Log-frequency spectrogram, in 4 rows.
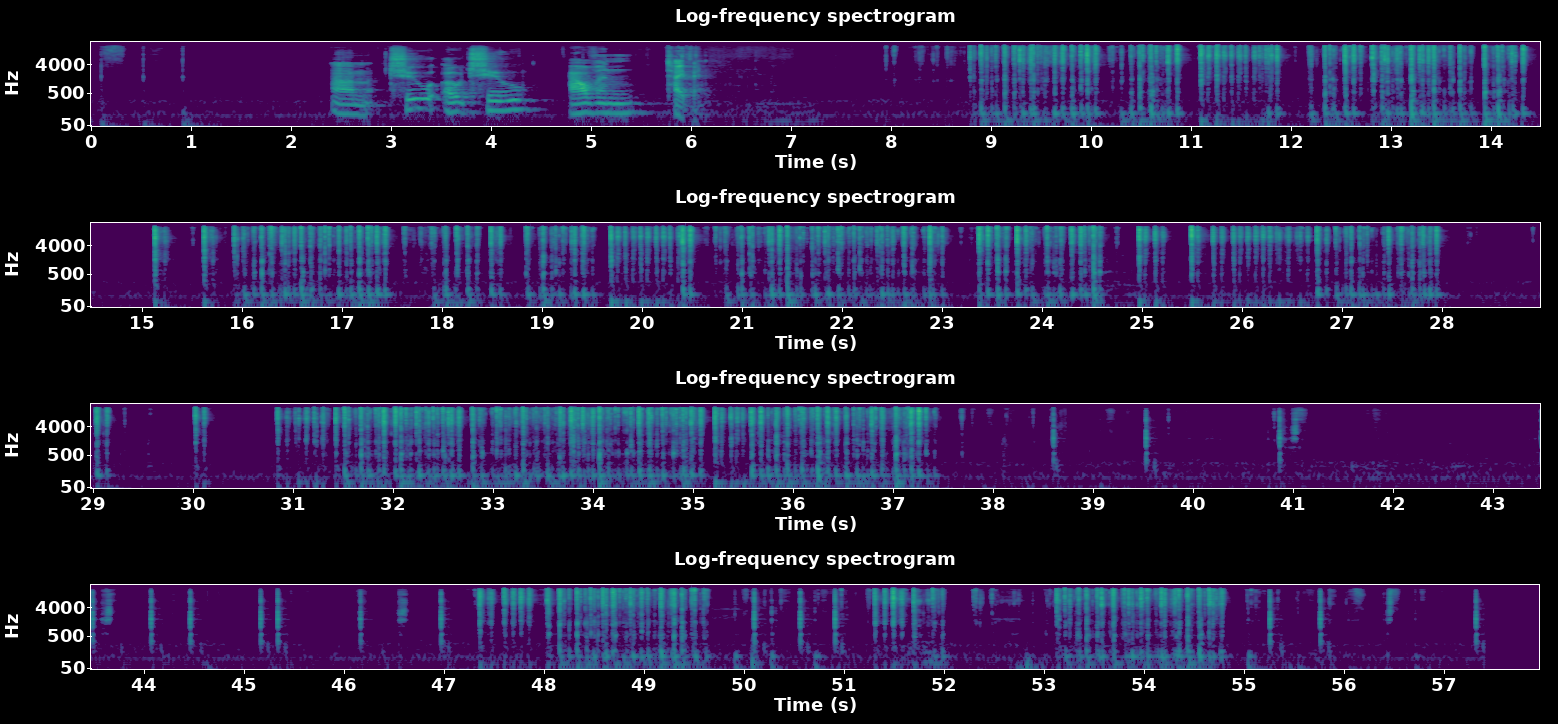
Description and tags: Macbook typing and clicking
Typing and clicking on Macbook laptop
AT4040 into Focusrite Scarlett
click, clicking, clicks, computer, keyboard, laptop, mac, macbook, mouse, touchpad, type, typing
